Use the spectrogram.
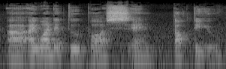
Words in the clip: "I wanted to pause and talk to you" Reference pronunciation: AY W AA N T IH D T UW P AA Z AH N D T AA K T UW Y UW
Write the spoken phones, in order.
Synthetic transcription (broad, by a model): AY W AA N T IH D T UW P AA S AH N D T AA K T UW Y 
